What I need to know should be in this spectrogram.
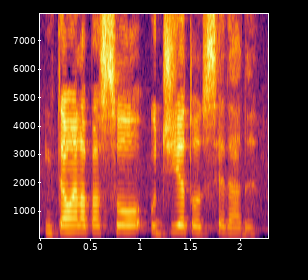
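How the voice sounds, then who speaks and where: A woman's voice: a little high, little pitch movement, brisk, fairly bright tone. A woman with a Brazilian Portuguese accent, a podcast guest giving an earnest personal testimony and acting out remembered dialogue. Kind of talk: personal testimony in a casual interview.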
